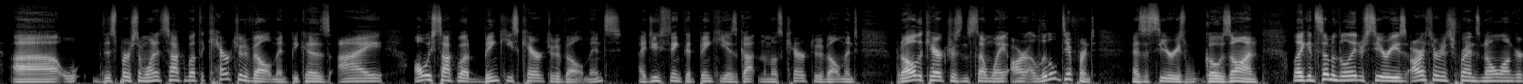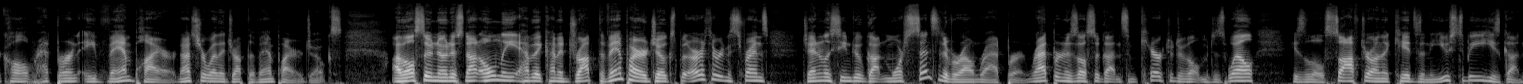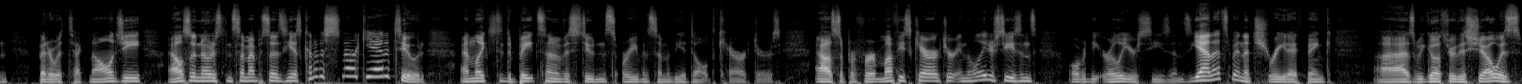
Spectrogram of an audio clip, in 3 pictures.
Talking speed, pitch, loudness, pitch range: 235 wpm, 145 Hz, -24 LUFS, 120-165 Hz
